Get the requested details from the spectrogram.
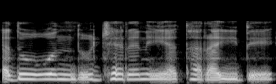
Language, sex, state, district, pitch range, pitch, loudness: Kannada, female, Karnataka, Bidar, 230-245 Hz, 240 Hz, -15 LUFS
